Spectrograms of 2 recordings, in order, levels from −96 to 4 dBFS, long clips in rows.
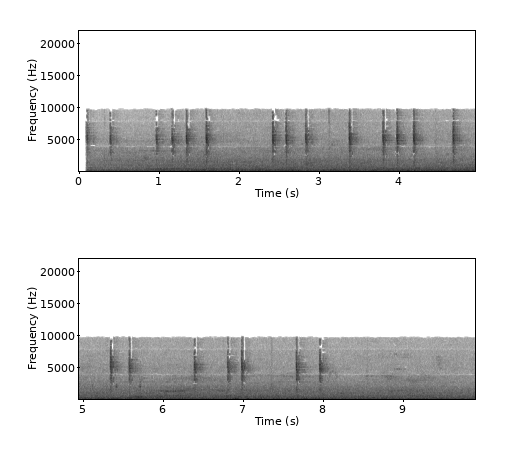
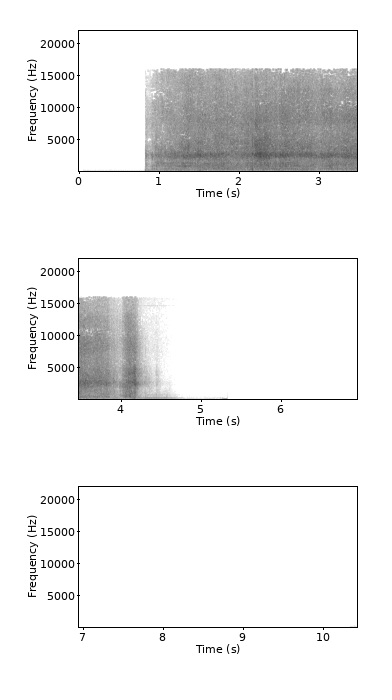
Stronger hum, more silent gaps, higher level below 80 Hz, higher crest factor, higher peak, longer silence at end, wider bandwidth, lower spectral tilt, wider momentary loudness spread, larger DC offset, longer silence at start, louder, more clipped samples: neither; neither; first, -28 dBFS vs -76 dBFS; about the same, 20 dB vs 24 dB; first, 0 dBFS vs -14 dBFS; second, 0 s vs 6.1 s; second, 10 kHz vs 16.5 kHz; first, -4 dB/octave vs 1.5 dB/octave; second, 6 LU vs 10 LU; neither; second, 0.1 s vs 0.8 s; first, -21 LUFS vs -30 LUFS; neither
